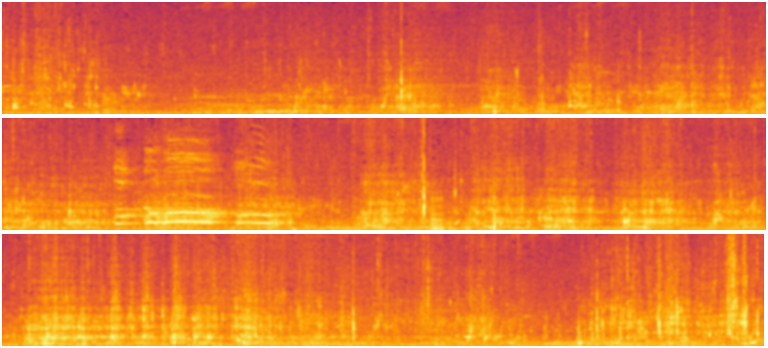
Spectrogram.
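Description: A rooster crows once, about nine seconds in, the loudest sound here. Around it, quiet splashing and trickling of shallow water as hands work through a fishing net.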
